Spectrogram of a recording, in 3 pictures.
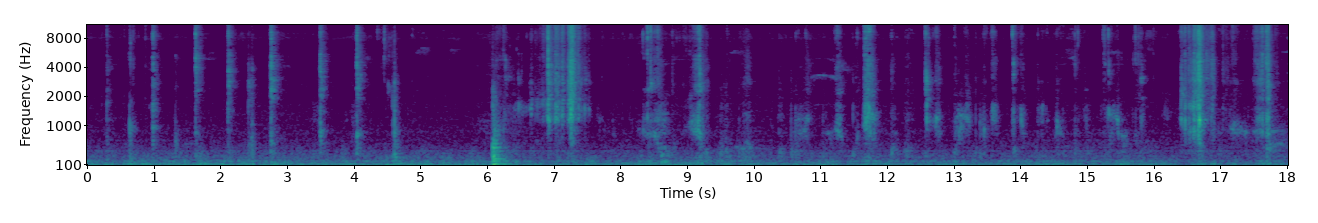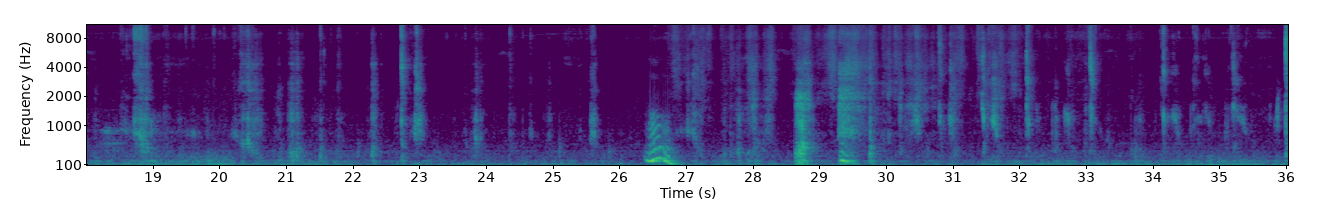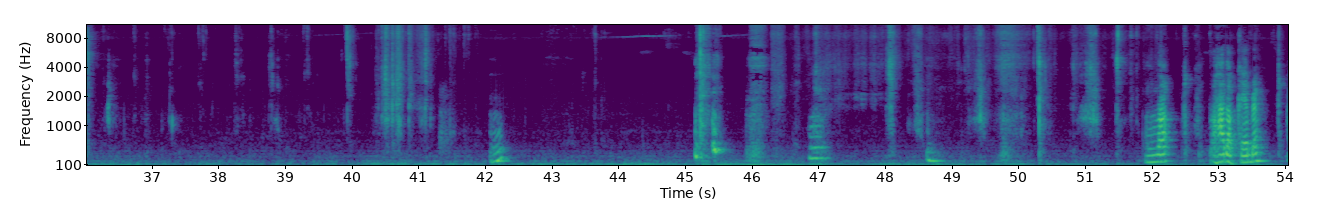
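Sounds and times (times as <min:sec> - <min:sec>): chewing crunchy toast: 0:06.2 - 0:28.8, 0:30.1 - 0:42.6, 0:46.0 - 0:52.9.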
